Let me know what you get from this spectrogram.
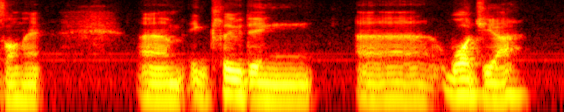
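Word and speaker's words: Whadya: it um including uh wodya um which is spelt w-h-a-d-y-a the most beautiful song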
